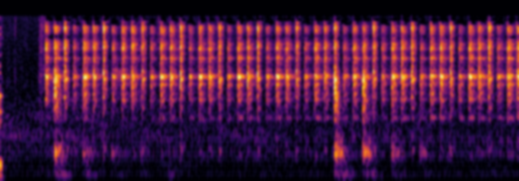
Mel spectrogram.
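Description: Electronic dance track playing through a small Wowee One gel speaker, starting about half a second in with a fast, even hi-hat-like beat and short low notes under it.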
